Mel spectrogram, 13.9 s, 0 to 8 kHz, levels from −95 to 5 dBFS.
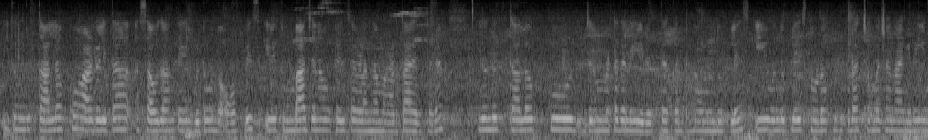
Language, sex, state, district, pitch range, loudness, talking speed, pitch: Kannada, female, Karnataka, Dakshina Kannada, 210-230 Hz, -38 LUFS, 125 wpm, 225 Hz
